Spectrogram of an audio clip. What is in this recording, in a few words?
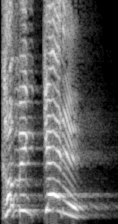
attack pain; kidvoker; dota; invoker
